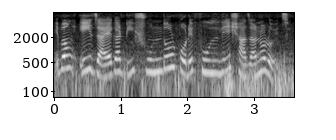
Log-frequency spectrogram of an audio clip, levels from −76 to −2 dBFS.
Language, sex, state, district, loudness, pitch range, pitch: Bengali, female, West Bengal, North 24 Parganas, -18 LUFS, 285-345 Hz, 305 Hz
